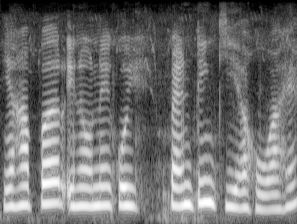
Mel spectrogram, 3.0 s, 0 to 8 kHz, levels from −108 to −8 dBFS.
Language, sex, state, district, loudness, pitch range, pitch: Hindi, female, Madhya Pradesh, Dhar, -16 LUFS, 235-255 Hz, 245 Hz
